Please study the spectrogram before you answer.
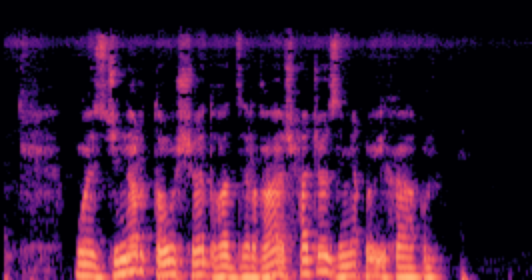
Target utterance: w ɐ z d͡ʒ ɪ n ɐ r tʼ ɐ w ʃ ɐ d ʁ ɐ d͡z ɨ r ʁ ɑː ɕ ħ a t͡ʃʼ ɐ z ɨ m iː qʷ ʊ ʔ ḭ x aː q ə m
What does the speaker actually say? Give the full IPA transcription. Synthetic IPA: w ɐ z d͡ʒ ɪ n ɐ r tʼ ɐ w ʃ ɐ d ʁ ɐ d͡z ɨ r ʁ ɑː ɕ ħ a t͡ʃʼ ɐ z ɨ m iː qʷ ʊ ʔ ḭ x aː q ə m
